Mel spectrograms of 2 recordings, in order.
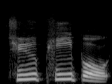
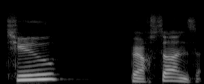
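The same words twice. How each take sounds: First: Slow, higher "two people"; teacher giving the right plural. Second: "two persons" given as the mistake; teacher showing the mistake; wrong plural. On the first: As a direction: say "people" clearly and slowly. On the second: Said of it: "Non, non". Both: Shown as a demonstration.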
